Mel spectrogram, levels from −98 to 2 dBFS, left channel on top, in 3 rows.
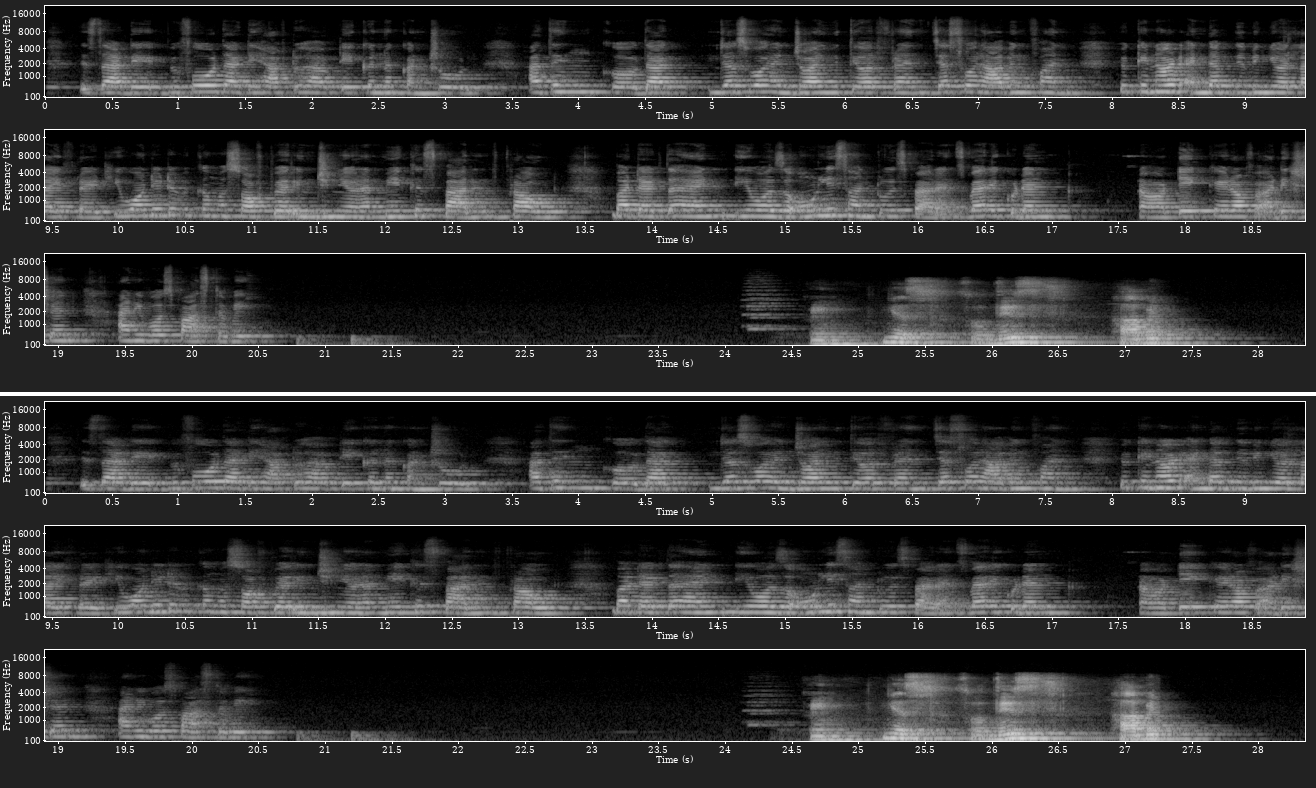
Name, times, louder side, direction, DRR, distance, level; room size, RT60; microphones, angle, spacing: voice 1, 0.3-4.7 5.0-7.9 8.2-17.0 17.6-20.4 24.1-24.4, left 2 dB, 60° left, 1.2 m, -35 dB
voice 2, 24.6-27.3, right 3 dB, 70° right, 0.7 m, -27 dB
11.5 x 9.4 x 2.4 m
head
